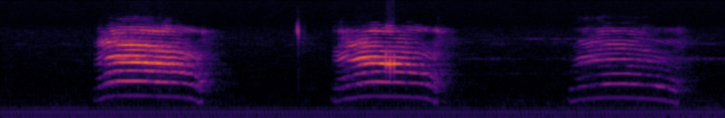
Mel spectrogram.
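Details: Young rescued cat, newly let out from its cage into a room, voicing a plaintive demand to go outdoors. Three loud, rising-then-falling meows about a second apart, the last one softer.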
